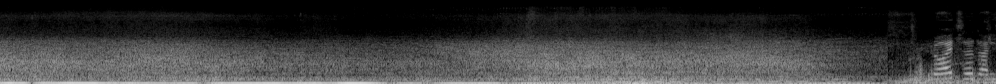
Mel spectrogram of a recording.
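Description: Bicycle tyres roll fast over asphalt with a loud rumble.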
